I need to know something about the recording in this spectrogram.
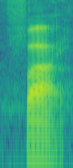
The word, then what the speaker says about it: phi: Spelled phi. Kind of like when you identify like that. Phi, right?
